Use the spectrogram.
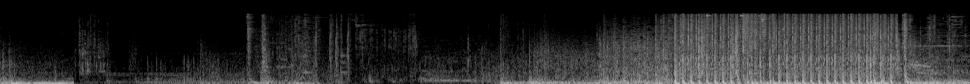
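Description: Gunfire in the video game Call of Duty Warzone, with scattered single shots early, then rapid, dense automatic bursts building loud and continuous toward the end.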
